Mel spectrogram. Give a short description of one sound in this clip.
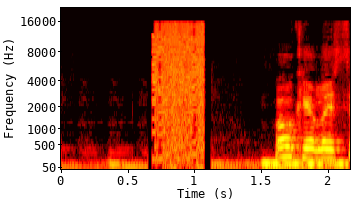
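A burst of static hisses loudly.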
